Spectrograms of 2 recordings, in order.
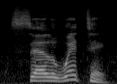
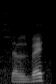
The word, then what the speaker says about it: Salvete: Selwete. Salvete.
